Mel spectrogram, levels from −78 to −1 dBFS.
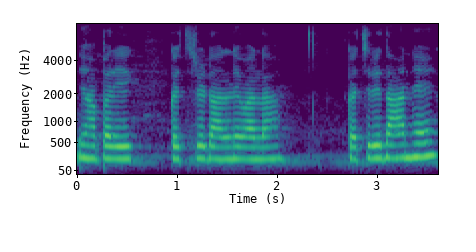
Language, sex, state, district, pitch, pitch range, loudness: Hindi, female, Uttar Pradesh, Gorakhpur, 210 Hz, 205-220 Hz, -24 LUFS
